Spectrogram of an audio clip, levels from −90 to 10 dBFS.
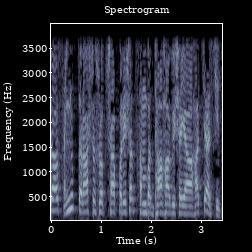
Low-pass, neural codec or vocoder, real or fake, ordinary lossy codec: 3.6 kHz; none; real; none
